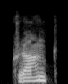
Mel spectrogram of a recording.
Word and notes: cronk: Indian

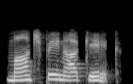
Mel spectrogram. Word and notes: marchpane: Indian

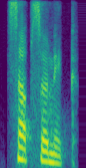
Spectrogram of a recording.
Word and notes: subsonic: Indian

